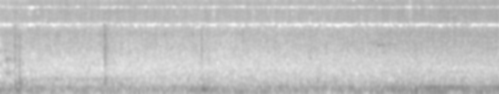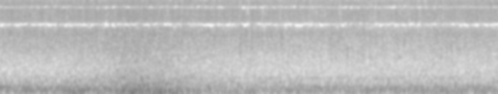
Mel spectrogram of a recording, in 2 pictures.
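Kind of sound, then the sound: nature, rain falling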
